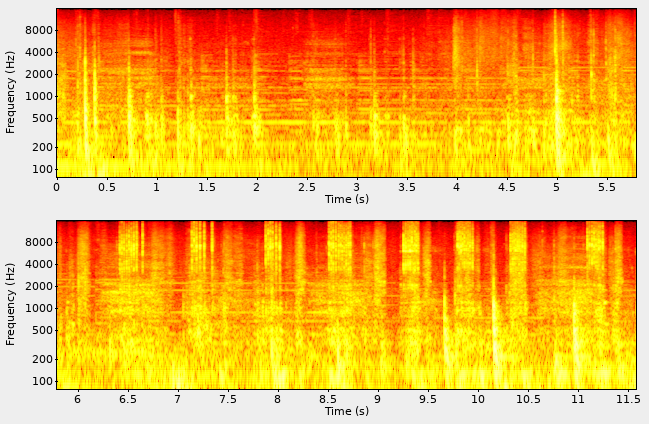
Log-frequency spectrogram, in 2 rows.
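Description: A ratchet wrench clicks as a 10mm bolt is loosened from a Jeep JL tail light, with uneven close ratcheting bursts, rubbing and handling clatter, no talking.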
